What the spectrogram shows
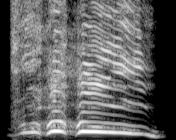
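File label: scout taunt flip fun, male voice; taunts; tf2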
